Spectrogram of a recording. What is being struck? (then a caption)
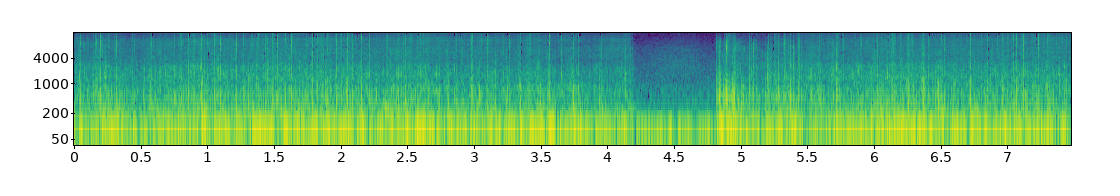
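Cork board covered with plastic half-pearl studs. Long pink nails on both hands scratch and tap across a flat, solid cork board covered with plastic half-pearl stickers. A dense, continuous patter of quick, clicky taps and scratches with a heavy low-end thump is heard. It pauses briefly near the middle before resuming.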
